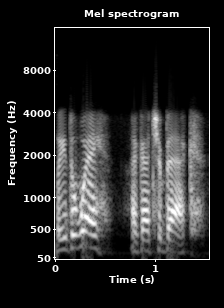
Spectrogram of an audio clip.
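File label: following friend, female; vo; Counter Strike Model Pack; CS:GO; seal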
